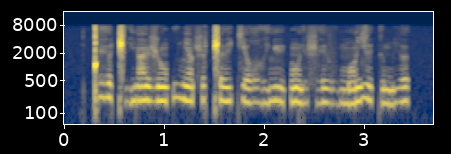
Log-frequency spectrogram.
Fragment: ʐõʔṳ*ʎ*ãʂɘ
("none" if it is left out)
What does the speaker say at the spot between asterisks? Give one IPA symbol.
ʎ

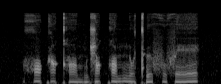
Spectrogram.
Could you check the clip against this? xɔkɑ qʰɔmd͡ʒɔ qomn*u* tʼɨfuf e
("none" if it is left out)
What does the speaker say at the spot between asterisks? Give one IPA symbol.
u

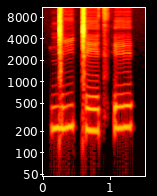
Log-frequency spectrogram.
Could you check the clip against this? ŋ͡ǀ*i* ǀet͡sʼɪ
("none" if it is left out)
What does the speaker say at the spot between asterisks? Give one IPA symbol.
i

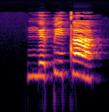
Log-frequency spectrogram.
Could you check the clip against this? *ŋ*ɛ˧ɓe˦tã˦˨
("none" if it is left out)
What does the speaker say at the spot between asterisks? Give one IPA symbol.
ŋ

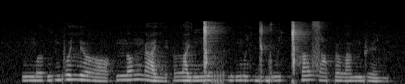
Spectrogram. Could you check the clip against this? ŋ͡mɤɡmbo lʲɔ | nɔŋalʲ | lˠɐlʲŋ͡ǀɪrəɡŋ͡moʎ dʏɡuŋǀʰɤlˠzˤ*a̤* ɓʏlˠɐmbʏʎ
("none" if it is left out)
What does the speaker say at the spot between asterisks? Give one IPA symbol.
a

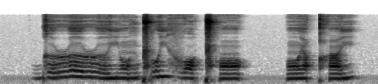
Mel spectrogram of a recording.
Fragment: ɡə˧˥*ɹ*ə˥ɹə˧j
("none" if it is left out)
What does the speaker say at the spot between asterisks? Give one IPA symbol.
ɹ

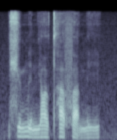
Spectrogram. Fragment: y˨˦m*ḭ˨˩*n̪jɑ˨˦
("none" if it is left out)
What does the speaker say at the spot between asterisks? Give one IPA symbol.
ḭ˨˩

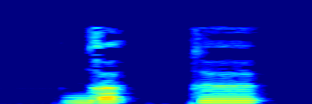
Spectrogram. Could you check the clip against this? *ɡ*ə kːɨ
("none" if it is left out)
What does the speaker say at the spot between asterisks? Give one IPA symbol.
ɡ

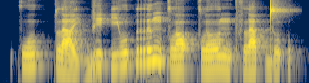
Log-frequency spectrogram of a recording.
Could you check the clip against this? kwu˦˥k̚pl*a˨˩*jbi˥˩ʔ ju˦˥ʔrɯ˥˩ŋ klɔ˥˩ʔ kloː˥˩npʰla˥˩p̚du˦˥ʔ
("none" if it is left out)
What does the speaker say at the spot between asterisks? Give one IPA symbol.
a˨˩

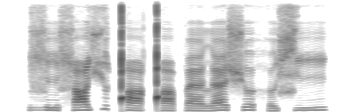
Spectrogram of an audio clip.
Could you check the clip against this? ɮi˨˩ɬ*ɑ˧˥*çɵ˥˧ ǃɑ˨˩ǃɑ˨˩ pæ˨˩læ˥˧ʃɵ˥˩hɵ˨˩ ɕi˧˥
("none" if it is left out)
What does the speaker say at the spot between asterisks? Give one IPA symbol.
ɑ˧˥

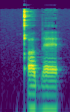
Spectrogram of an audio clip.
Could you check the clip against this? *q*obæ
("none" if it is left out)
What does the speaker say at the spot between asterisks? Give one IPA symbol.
qʼ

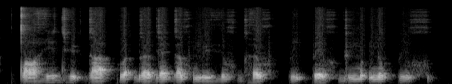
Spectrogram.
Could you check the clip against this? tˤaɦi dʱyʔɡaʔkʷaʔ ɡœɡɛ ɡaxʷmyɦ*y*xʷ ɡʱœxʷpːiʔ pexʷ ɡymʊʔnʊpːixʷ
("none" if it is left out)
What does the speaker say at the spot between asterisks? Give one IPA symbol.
y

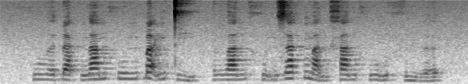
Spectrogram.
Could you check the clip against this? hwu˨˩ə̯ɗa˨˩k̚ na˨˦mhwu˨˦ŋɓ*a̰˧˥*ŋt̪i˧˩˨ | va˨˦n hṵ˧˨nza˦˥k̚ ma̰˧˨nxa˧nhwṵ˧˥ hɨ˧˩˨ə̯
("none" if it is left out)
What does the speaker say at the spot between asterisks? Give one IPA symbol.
a̰˧˥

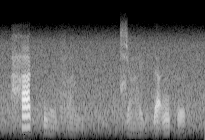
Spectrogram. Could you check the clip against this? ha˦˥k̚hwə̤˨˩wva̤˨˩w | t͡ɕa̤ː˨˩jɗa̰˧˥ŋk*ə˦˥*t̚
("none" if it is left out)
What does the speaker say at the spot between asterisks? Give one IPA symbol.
ə˨˩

